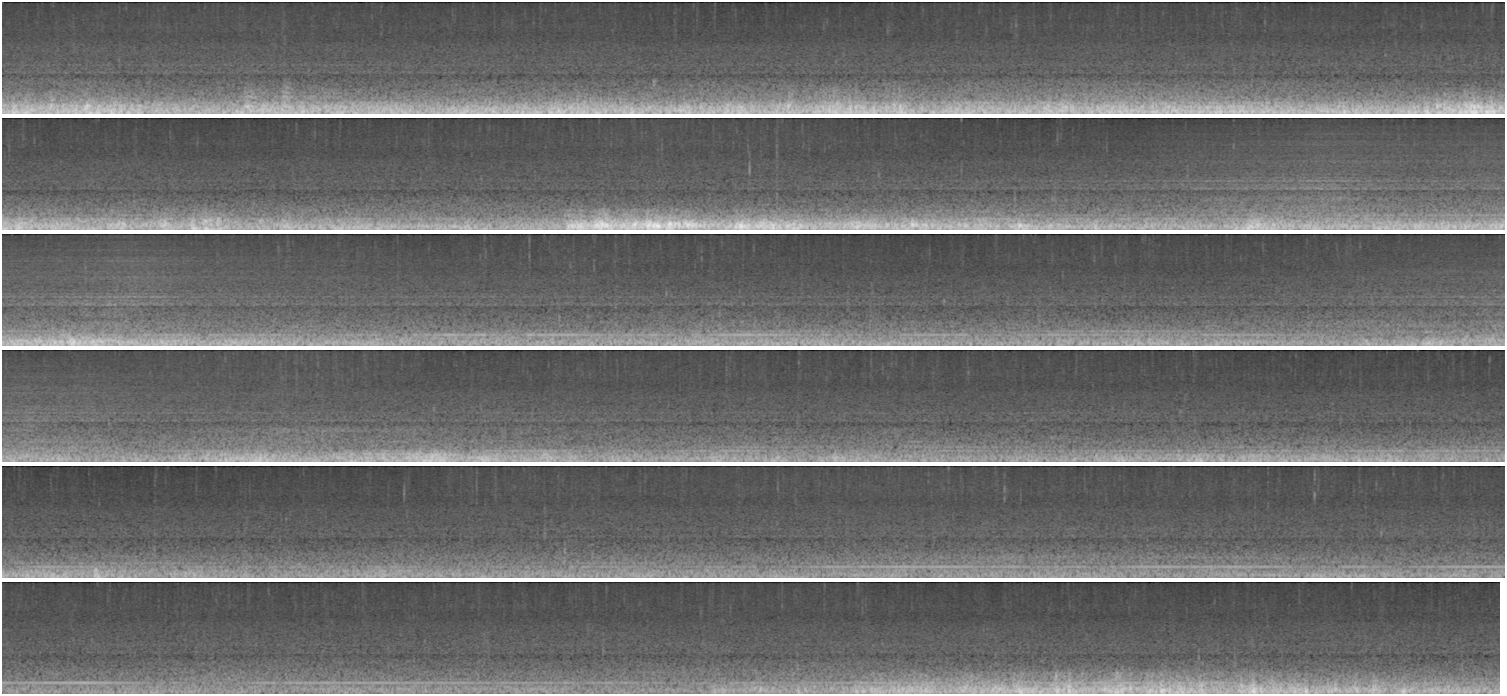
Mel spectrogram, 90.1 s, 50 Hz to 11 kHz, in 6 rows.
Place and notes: We had been having an intense family discussion, and the mood in the house was a little oppressive. Suddenly the sense that a mighty storm was breaking outside replaced the heavy mood with one of excitement. Forgetting all about whatever we had been discussing, we ran to the door and stood in the doorway watching fork lightning driving down through the dark sky, and listening to thunder rumble overhead. It was incredibly loud and bright, and I had the sense that the whole sky was cracking. When it first began it was very explosive and loud, but my batteries were dead and the only way to create recordings was by plugging the recorder into the mains, which didn't feel like such a great option, but how could I miss the opportunity to record this amazing storm? I strapped my Naint X-X microphones onto the latch of the opened window and plugged them into the FOSTEX FR-2LE. Then I lay on the floor in the dark while everyone else slept, wondering when the storm would die down.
